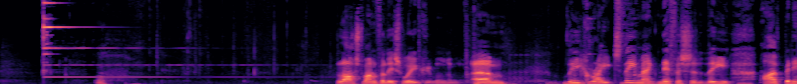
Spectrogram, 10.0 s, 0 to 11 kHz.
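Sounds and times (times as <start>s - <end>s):
single bright metallic bell strike: 0.5s - 3.9s
speech: 1.2s - 1.6s, 4.2s - 9.9s.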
